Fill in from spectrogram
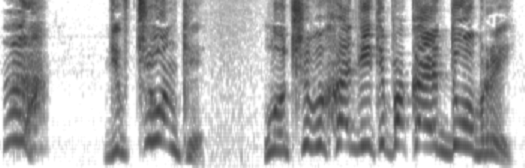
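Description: A woman's voice: extremely high pitch, sing-song, moderate pace, very noisy. A woman playing a blustering cowardly little boy. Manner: blustery, shouting bravado. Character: boastful, cowardly young boy who claims no fear.

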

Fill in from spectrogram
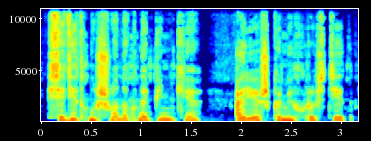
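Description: A woman narrating a rhymed children's story with an even, rhythmic delivery. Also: a little high, moderate pace, clean studio sound. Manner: even, rhythmic verse reading. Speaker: storybook reader. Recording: long hall reverb.

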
